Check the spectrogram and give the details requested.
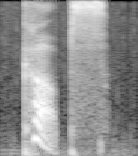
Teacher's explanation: Cup ends in an unvoiced P, so the plural is an unvoiced S, and the vowel is short, cups.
